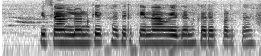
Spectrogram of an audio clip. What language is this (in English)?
Maithili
